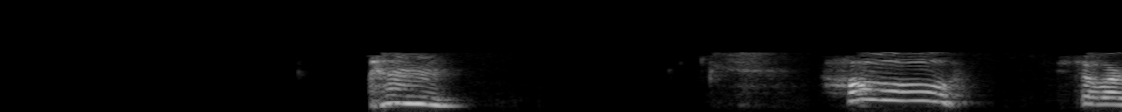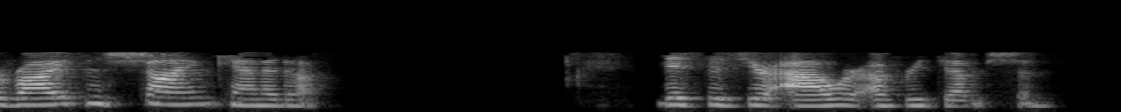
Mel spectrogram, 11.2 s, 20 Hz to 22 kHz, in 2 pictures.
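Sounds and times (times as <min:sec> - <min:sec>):
throat clearing from a dry throat: 0:01.9 - 0:02.3
speech: 0:01.9 - 0:02.4, 0:04.2 - 0:07.3, 0:08.9 - 0:10.9.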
